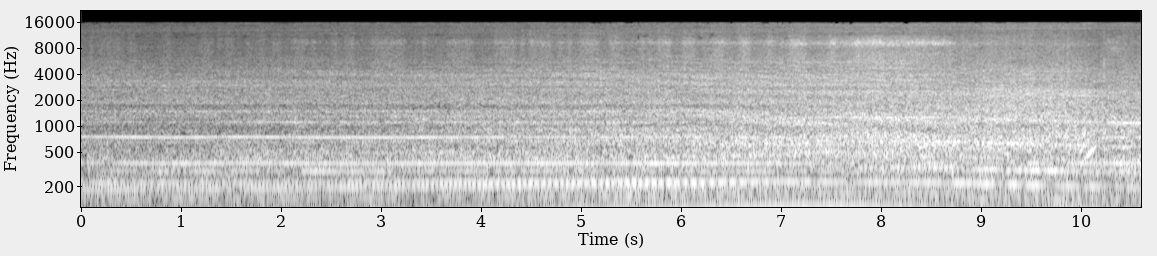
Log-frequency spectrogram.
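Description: Krone Big X 650 forage harvester running under load, chopping maize, together with a Fendt tractor hauling the silage trailer alongside. It is a steady drone of engines and machinery that grows gradually louder as the tractor and trailer come close and pass.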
